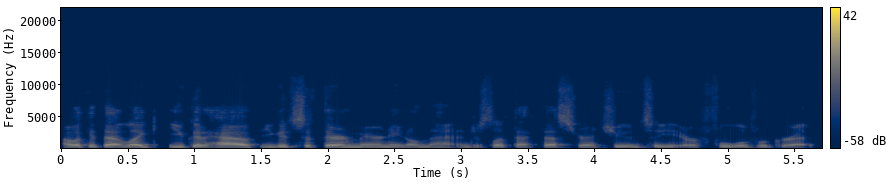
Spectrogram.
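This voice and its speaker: Man, deeper pitch, dry close sound, casual podcast host, blunt anecdotal delivery. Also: steady tone, fast, creaky, a little mellow, no room sound. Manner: blunt, informal, profane, anecdotal.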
